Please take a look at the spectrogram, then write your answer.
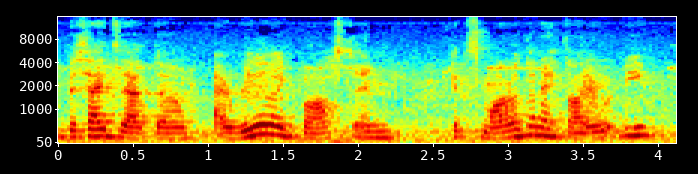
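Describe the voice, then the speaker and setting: A woman with a fairly low pitch talks at a fairly quick pace. Audible room echo and noticeable background noise fill the recording. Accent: American. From South Florida. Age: 20s. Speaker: vlogger and grad student. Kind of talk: casual vlog monologue.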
